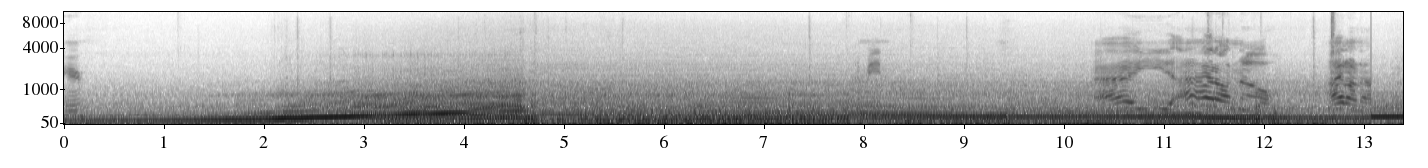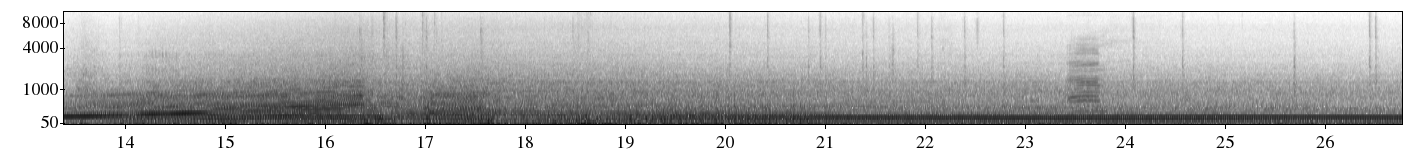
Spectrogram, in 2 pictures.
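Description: C6 Corvette V8 heard from inside the cabin, pulling hard under full throttle in second gear with the revs climbing steeply about two seconds in. The engine eases off, climbs hard again around the middle, then settles to a steady cruise.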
